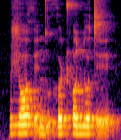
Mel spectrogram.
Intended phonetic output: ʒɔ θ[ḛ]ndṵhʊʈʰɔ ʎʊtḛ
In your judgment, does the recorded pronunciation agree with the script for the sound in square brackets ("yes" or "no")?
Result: yes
